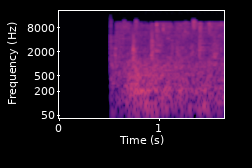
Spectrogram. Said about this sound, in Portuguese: Vocês ouviram isso? É o som do trovão. Mas não! Esperem! Não é trovão! É uma. Horda de zumbi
